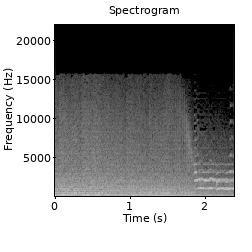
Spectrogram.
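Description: Slow, dark electronic dance track: sustained low synth notes under warbling, vibrato-laden synthesizer tones, with the top end falling away shortly before the end.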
